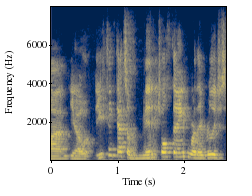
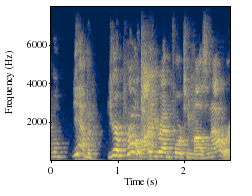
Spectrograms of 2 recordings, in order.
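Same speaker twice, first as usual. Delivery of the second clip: much higher, fast, disbelieving question; incredulous protest; 7 semitones higher than usual. Retold or imitated. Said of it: "And I'm like".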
